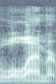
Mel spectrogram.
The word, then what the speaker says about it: Willamette: law oh that will let I came as pronounce it the Willamette River right and I caught a five and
